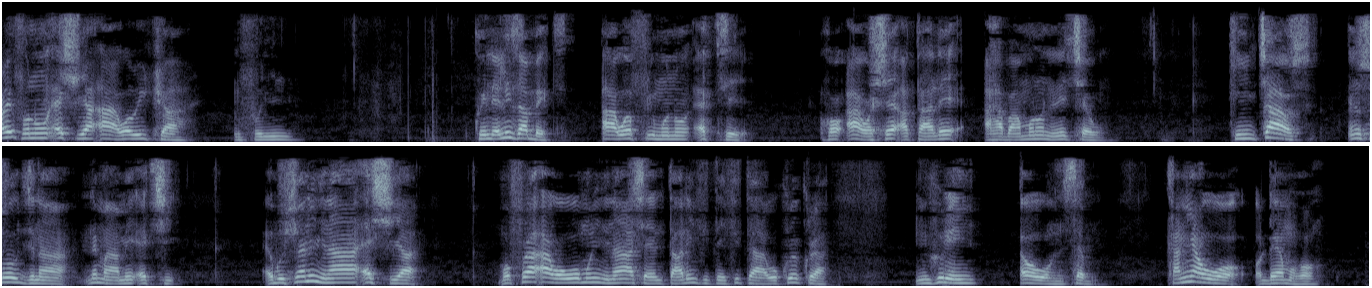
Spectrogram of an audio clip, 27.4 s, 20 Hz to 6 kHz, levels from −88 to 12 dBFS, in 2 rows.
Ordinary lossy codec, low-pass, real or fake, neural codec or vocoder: AAC, 24 kbps; 5.4 kHz; real; none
